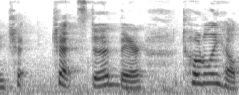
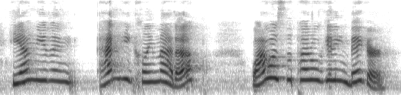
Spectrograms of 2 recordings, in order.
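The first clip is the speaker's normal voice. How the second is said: dazed confusion; 9 semitones higher than usual. A narrator's reading. Chet dazed, confused inner thought.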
